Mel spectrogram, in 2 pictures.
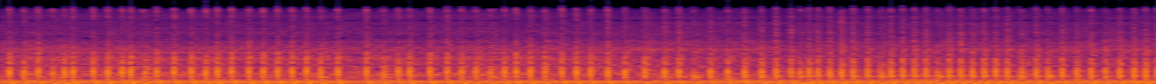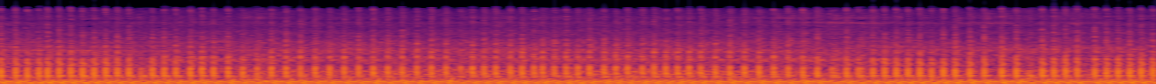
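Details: Toro/Craftsman single-stage two-stroke snowblower with electric start, running on fresh mixed gas after priming; fast, even buzz at steady pitch with no misses or surging; all it needed was gas.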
